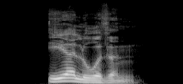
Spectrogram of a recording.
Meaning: inflection of ehrlos: 1. strong genitive masculine/neuter singular 2. weak/mixed genitive/dative all-gender singular 3. strong/weak/mixed accusative masculine singular 4. strong dative plural
- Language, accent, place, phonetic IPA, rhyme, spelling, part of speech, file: German, Germany, Berlin, [ˈeːɐ̯loːzn̩], -eːɐ̯loːzn̩, ehrlosen, adjective, De-ehrlosen.ogg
